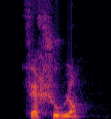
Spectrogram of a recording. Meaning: to fail; to miss the mark; to draw a blank; to come up empty-handed
- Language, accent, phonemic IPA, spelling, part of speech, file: French, France, /fɛʁ ʃu blɑ̃/, faire chou blanc, verb, LL-Q150 (fra)-faire chou blanc.wav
